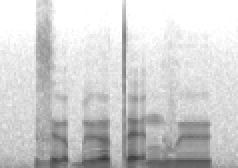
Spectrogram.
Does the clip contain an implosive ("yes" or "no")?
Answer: yes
